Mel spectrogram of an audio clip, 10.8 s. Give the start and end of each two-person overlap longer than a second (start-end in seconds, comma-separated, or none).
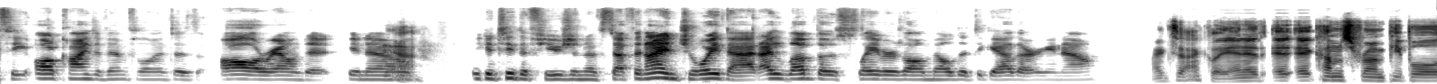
none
